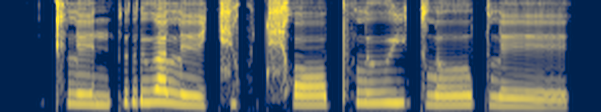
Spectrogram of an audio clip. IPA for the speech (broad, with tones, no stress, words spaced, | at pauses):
kʰle˨˩nprɯ˥˩a̯leː˩˦t͡ɕu˨˩k̚ t͡ɕʰɔː˦˥ pʰlɯː˥˩jklɤː˦˥pleː˨˩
